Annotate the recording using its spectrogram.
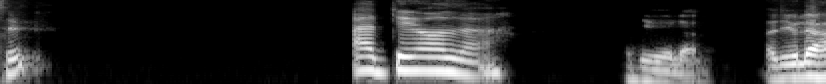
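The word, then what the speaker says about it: Adeola: e o l a so how do you pronounce it adola adola adola how are you I'm okay so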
